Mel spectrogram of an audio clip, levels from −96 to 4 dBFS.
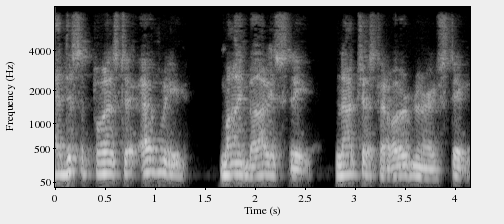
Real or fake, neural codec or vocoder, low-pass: fake; codec, 24 kHz, 0.9 kbps, WavTokenizer, medium speech release version 1; 7.2 kHz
